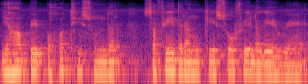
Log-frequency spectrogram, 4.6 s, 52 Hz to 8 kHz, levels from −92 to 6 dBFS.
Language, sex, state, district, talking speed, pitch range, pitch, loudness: Hindi, male, Manipur, Imphal West, 155 wpm, 100-110 Hz, 100 Hz, -18 LUFS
